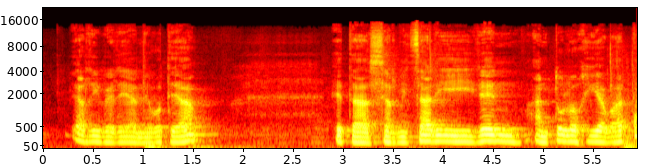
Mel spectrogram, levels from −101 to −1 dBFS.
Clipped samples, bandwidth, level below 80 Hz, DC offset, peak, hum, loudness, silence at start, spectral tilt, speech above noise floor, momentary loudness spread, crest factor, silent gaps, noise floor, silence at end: under 0.1%; 15.5 kHz; -42 dBFS; under 0.1%; 0 dBFS; none; -17 LUFS; 0.3 s; -6 dB/octave; 26 dB; 8 LU; 16 dB; none; -42 dBFS; 0 s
